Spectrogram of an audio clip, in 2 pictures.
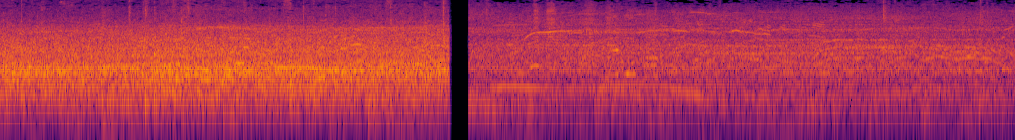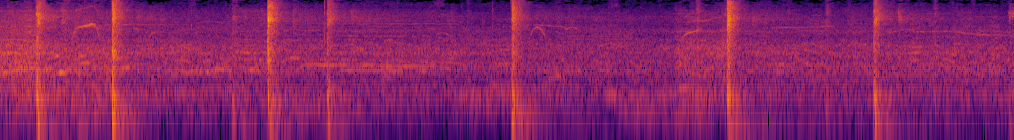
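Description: A large stadium crowd roars and cheers, loud at first and then quieter.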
